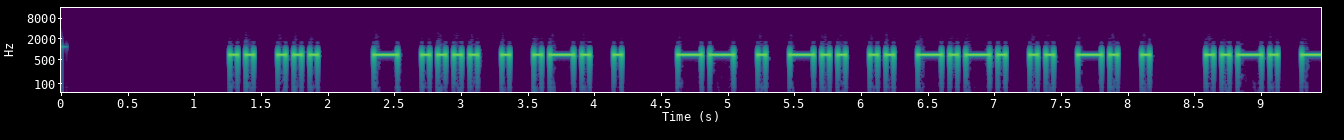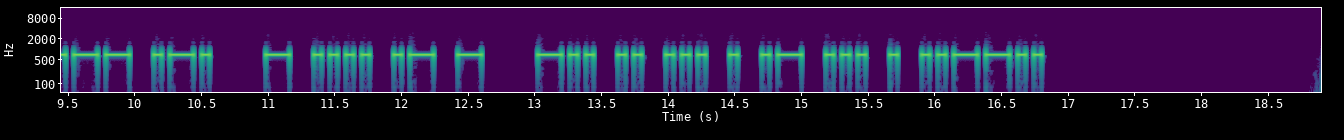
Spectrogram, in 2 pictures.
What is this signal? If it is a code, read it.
Morse code, heard as a keyed tone, about 20 wpm, 700 Hz. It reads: IS THERE MEDICINE FOR THAT DISEASE?
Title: Sentences from Top 1000 Words - Review Part 6 - 20wpm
